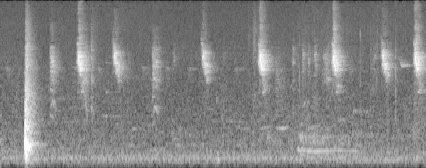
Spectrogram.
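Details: A Malaysian pied fantail in a tree, fanning its tail like a peacock, gives short, high chirps in an uneven series of roughly two per second, with one louder broadband snap near the start.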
